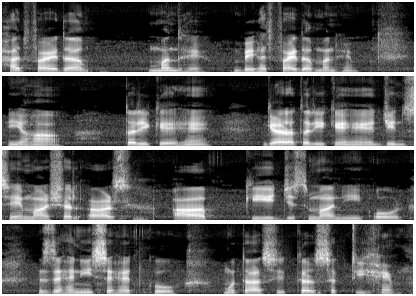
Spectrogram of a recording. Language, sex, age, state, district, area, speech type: Urdu, male, 30-45, Delhi, North East Delhi, urban, spontaneous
